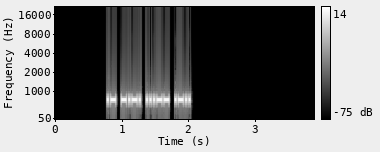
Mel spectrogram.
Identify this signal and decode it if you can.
Morse code, heard as a keyed tone, about 41 wpm, 700 Hz. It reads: AC3L
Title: USA Call Signs - 4 Characters - Repeated 3x - 45wpm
